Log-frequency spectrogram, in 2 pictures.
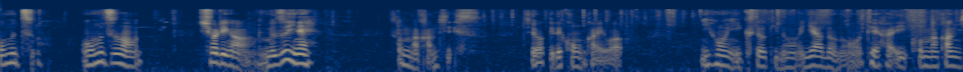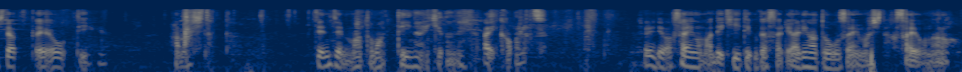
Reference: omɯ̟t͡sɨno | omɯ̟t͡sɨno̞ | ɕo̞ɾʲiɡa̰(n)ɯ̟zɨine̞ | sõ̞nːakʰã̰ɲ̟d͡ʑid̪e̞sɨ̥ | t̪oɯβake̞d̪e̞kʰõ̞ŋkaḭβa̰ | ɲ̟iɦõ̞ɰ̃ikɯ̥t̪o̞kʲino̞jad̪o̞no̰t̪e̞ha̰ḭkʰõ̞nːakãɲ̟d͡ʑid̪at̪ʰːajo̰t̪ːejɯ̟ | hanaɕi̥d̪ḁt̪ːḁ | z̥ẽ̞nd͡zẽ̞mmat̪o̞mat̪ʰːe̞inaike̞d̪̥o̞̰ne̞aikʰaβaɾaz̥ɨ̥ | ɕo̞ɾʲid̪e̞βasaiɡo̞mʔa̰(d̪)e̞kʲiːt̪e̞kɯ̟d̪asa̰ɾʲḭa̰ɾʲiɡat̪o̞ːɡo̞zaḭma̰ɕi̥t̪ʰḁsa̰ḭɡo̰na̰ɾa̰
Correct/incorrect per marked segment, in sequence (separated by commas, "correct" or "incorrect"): incorrect, correct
